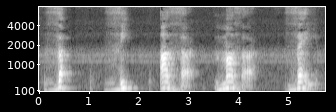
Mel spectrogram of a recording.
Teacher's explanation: it's a fricative consonant th with voice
